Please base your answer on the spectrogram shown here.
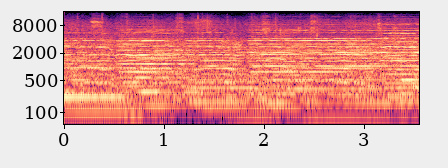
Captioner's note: none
